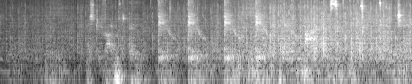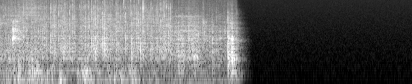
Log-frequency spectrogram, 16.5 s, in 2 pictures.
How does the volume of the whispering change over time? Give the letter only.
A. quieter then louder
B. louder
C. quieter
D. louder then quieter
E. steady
B.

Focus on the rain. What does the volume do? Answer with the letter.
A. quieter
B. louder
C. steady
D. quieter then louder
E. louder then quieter
B.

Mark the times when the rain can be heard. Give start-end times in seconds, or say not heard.
0.0-13.0.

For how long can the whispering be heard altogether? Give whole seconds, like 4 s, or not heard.
8 s.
